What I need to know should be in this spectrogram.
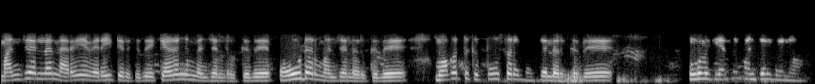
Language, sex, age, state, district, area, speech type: Tamil, female, 30-45, Tamil Nadu, Tiruvannamalai, urban, conversation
